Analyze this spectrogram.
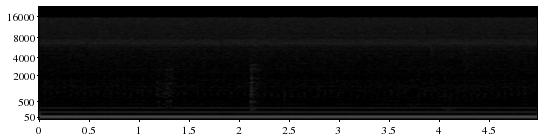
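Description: Steady low electrical mains hum in the sound system, a constant buzz with higher overtones and no change in level. Two very faint brief sounds come about one and two seconds in.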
